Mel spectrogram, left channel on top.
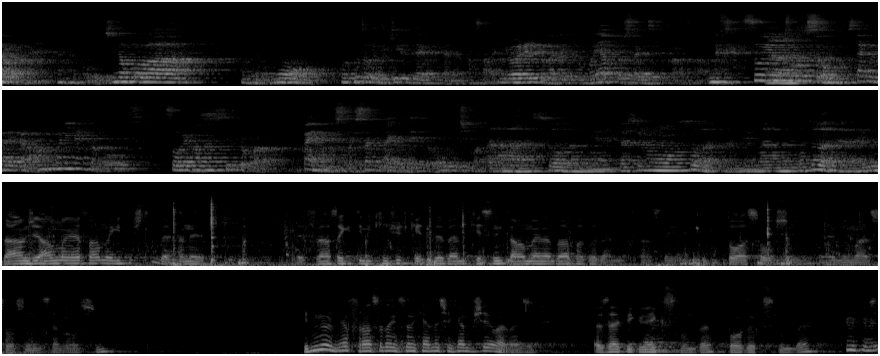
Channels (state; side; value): different; both; correlation 0.00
